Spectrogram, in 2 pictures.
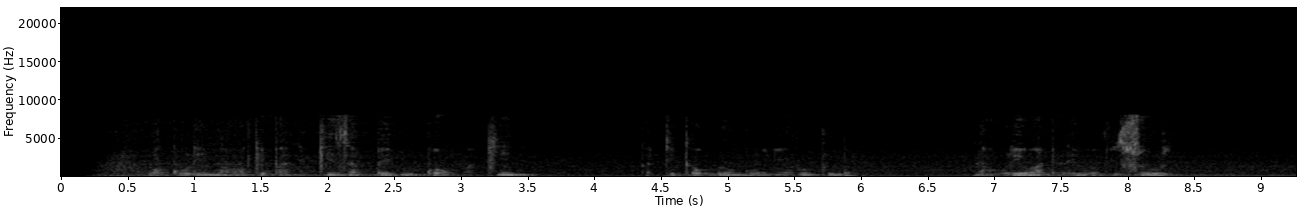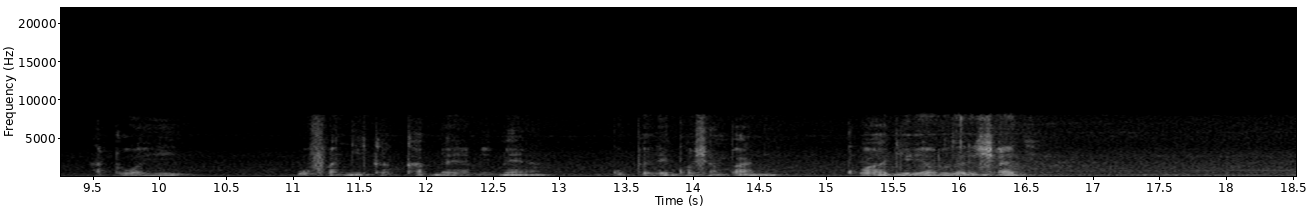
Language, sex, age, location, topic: Swahili, male, 25-35, Dar es Salaam, agriculture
